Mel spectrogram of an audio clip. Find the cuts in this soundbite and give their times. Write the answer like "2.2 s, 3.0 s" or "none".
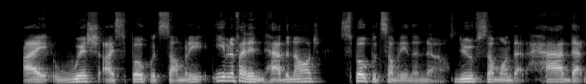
2.1 s, 4.5 s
